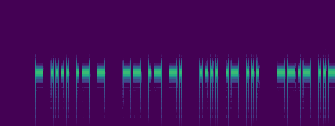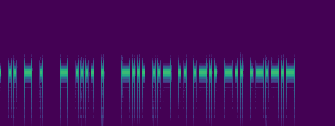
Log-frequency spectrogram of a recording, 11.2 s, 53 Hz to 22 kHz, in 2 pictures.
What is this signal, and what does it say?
Morse code, heard as a keyed tone, about 27 wpm, 700 Hz. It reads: THAT MAN HAS QUITE THE BUILD.
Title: Sentences from Top 1000 Words - Review Part 1 - 28wpm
